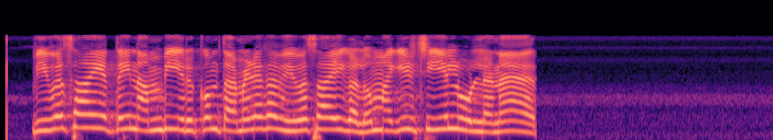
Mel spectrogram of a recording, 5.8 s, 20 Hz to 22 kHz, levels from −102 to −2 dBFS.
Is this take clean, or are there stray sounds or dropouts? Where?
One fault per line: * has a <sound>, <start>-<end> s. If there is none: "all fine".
all fine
